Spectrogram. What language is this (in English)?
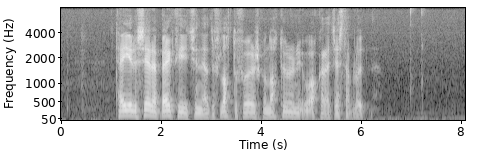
Faroese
